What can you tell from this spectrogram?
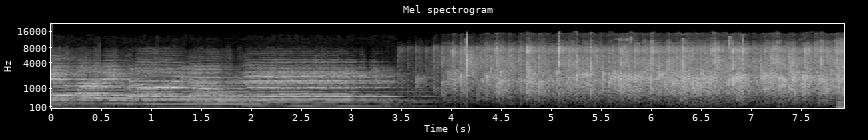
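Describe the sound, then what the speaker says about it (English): Village audience applause rises after a stretch of sustained tones and then fills the rest of the moment with a dense, steady wash of clapping. "Don't you just love the sound of applause?"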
